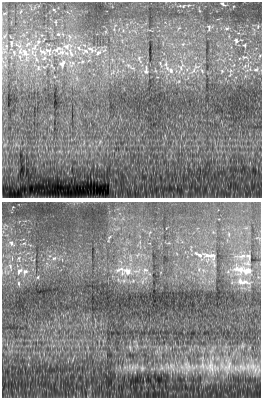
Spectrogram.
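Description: Heavy construction machinery running with a steady low rumble while a crane hoists a steel formwork panel; the rumble is louder for the first two seconds, drops suddenly, then runs on steadily.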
